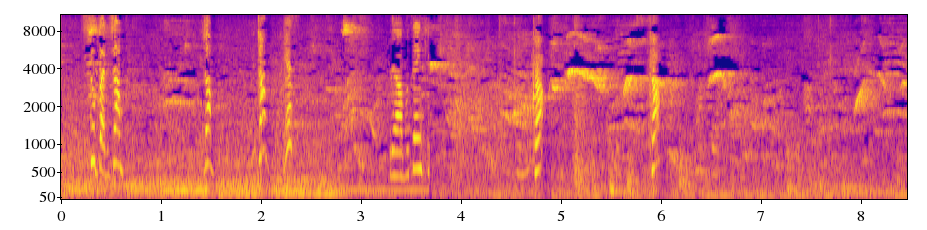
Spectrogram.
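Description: A young boy speaks loudly up close.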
